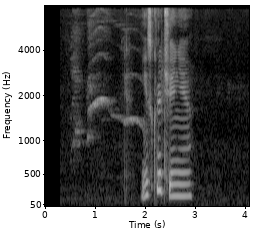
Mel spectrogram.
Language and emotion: Russian, neutral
